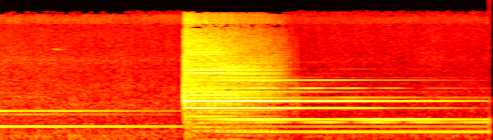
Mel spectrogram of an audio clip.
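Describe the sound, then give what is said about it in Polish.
Church bells ring in a belfry: a steady humming tone from an already sounding bell is joined by one loud, sudden bell strike. Its bright metallic clang then decays into long, layered sustained tones that fade slowly. “Jesteśmy na dzwonnicy. Widzimy dzwony. Możemy je też usłyszeć.”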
